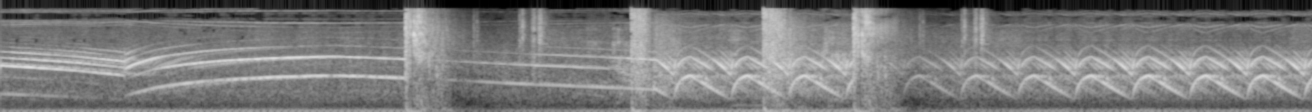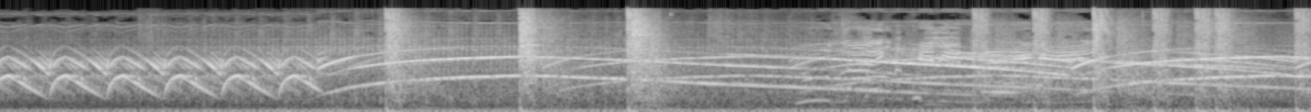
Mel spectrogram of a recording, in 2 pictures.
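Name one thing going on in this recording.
Police sirens wail and whoop loudly throughout.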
